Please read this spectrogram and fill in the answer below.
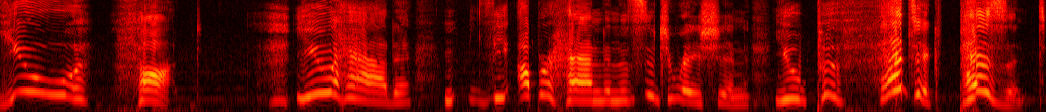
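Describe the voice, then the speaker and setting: The speaker uses a put-on character voice at fairly high pitch with very wide pitch swings. It moves at a very slow pace with long, frequent pauses. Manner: menacing, contemptuous.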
